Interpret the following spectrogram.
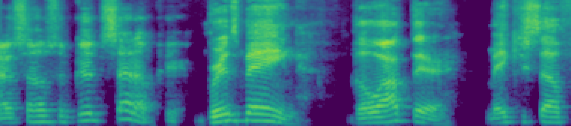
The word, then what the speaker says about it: Brisbane: It's pronounced Brisbane, not Brisbane.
